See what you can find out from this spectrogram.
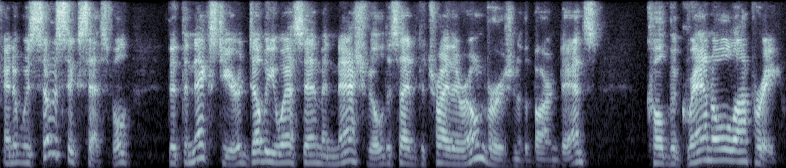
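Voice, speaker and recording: A man's voice: a little high, expressive, fairly quick, bright, forceful tone. A middle-aged American man giving a history lecture as presenter, articulate, with storytelling emphasis. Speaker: presenter, radio show host.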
